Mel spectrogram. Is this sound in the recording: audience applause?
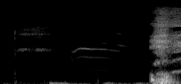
no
